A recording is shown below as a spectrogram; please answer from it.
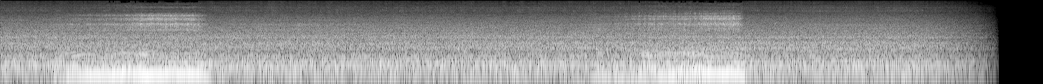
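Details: Low, buzzing snores on the in-breath from a sleeping puppy, slow and spaced apart, over steady background noise; ordinary sleep snoring.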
